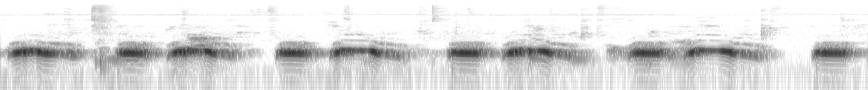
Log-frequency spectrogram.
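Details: Spotted dove, a lure bird, cooing in a loud, close series of low, hollow, slightly rising-then-falling coos, each about half a second long and given in pairs and triplets with short gaps, in a quiet indoor setting.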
